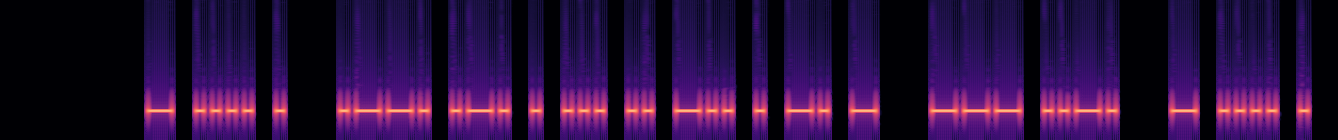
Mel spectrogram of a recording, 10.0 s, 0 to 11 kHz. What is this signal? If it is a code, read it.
Morse code, heard as a keyed tone, about 20 wpm, 700 Hz. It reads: THE PRESIDENT OF THE
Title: Sets of 6 Words - 20wpm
